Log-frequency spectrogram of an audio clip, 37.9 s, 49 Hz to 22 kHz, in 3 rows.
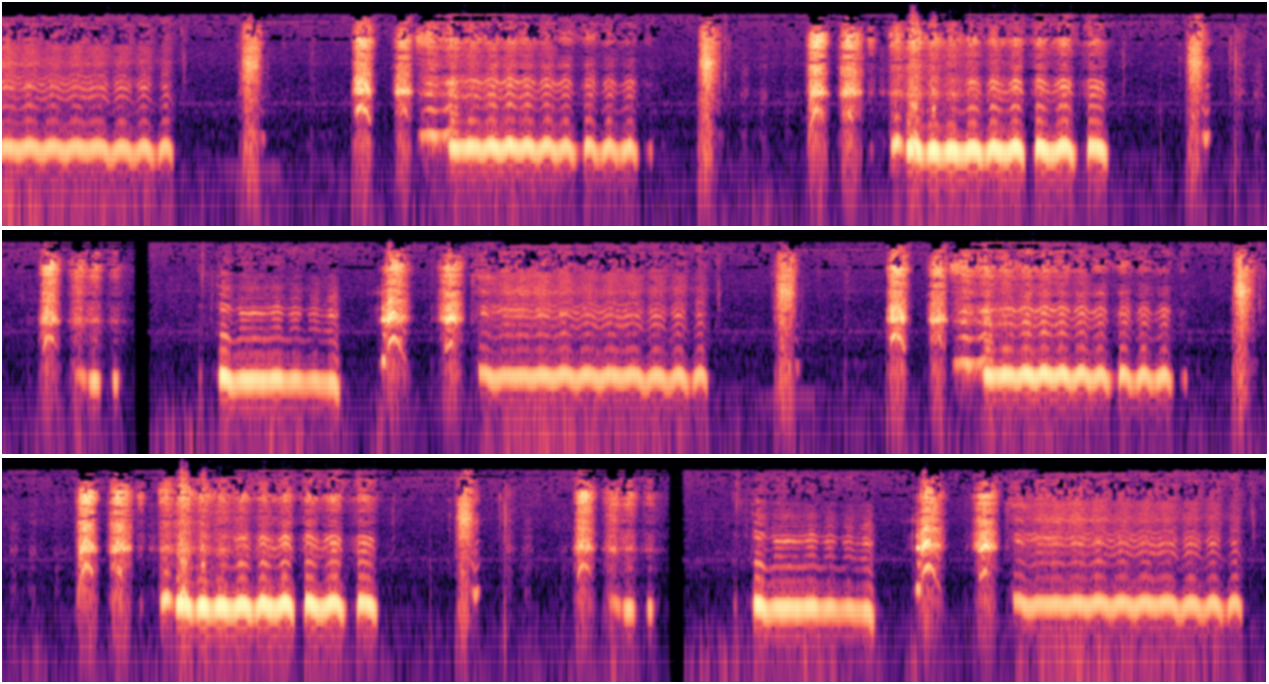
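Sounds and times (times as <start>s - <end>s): woman sobbing: 0.0s - 1.8s, 3.5s - 11.1s, 11.9s - 14.0s, 14.8s - 19.8s, 21.5s - 29.1s, 29.9s - 32.0s, 32.8s - 37.8s
woman wailing: 3.5s - 6.5s, 8.1s - 11.1s, 21.5s - 24.4s, 26.1s - 29.1s.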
